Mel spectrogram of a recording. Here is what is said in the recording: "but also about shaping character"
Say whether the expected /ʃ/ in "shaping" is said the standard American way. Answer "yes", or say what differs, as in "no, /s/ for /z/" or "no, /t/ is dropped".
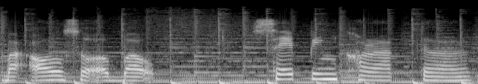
no, /s/ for /ʃ/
